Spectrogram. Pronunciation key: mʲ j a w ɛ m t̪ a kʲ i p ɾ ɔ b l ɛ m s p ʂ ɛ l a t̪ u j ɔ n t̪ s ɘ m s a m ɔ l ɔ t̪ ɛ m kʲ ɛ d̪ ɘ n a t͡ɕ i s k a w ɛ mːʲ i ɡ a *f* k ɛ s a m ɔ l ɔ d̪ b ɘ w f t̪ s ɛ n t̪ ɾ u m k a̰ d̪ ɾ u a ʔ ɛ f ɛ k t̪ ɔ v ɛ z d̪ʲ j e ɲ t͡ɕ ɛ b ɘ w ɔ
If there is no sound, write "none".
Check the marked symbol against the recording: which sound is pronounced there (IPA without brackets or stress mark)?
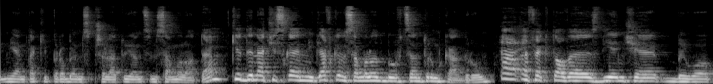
f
